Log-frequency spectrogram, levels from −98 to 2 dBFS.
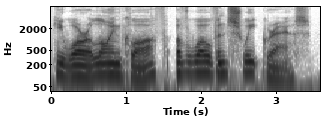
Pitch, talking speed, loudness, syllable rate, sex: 100 Hz, 150 wpm, -15 LUFS, 3.0 syllables/s, male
